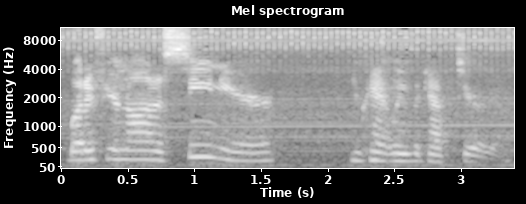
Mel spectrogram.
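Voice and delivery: usual speaking voice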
